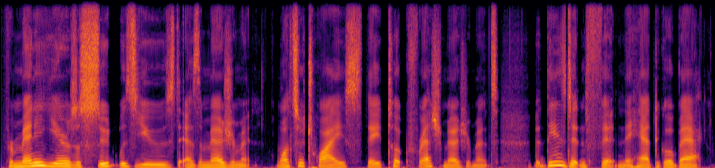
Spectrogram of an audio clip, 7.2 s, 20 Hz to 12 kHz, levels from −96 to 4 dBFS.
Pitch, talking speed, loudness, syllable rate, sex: 160 Hz, 225 wpm, -19 LUFS, 5.7 syllables/s, female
